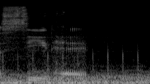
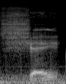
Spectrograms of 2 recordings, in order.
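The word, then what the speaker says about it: Sidhe: faith foker an ancient race known as the seed he oh pronounced she she how in the hell is s d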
